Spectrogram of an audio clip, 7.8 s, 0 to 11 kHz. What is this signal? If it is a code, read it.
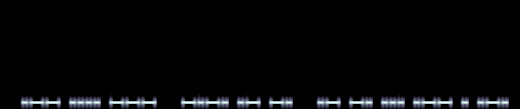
Morse code, heard as a keyed tone, about 19 wpm, 700 Hz. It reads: WHO CAN ANSWER
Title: Sentences from Top 300 Words and Abbreviations 20wpm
